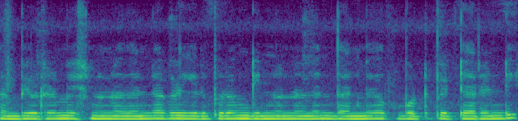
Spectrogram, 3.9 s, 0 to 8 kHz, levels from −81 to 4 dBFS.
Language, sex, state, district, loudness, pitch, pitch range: Telugu, female, Andhra Pradesh, Krishna, -12 LUFS, 175 Hz, 175-180 Hz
